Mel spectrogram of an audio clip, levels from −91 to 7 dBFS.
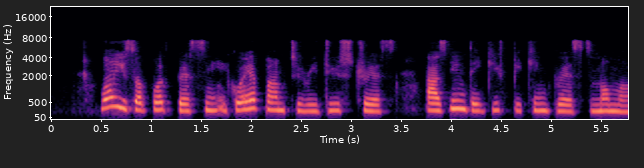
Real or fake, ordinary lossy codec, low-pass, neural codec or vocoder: fake; none; 7.2 kHz; codec, 16 kHz, 1.1 kbps, Voila-Tokenizer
